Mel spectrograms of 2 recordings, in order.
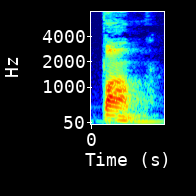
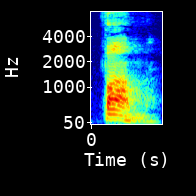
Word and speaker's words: VAM: So in the illustration Woodroofe provides, you see this crocodile, you see the 2 lotuses, and you see the Sanskrit letter for Vam.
